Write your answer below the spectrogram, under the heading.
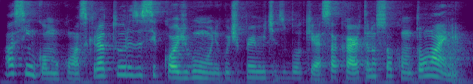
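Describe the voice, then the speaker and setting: A woman's voice: on the low side, expressive, fast talker. Brazilian woman narrating a tutorial. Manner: explanatory, step by step. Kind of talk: scripted instructional narration, fan dub.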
